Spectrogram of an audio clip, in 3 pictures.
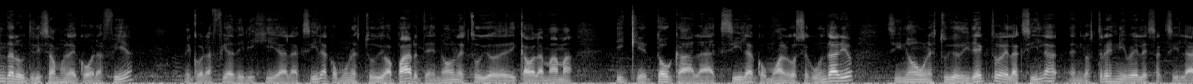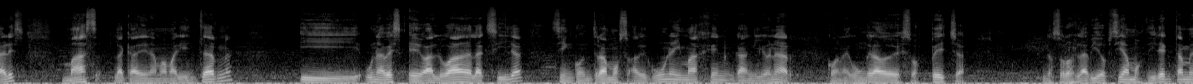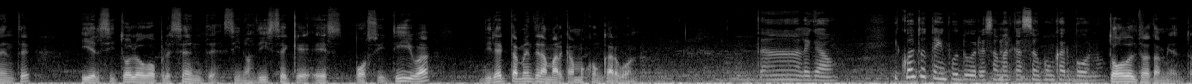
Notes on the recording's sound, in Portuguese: gravado durante a 49ª Jornada Paulista de Radiologia, realizada em maio de 2019, em São Paulo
